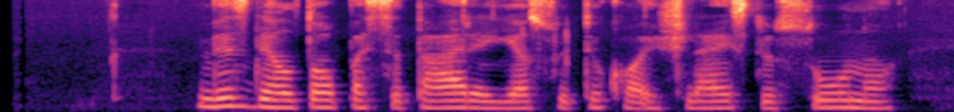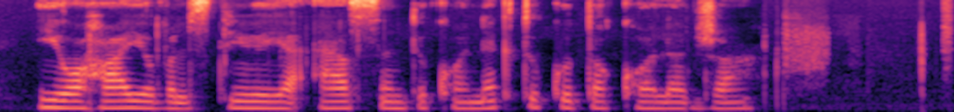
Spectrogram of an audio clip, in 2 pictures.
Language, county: Lithuanian, Vilnius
